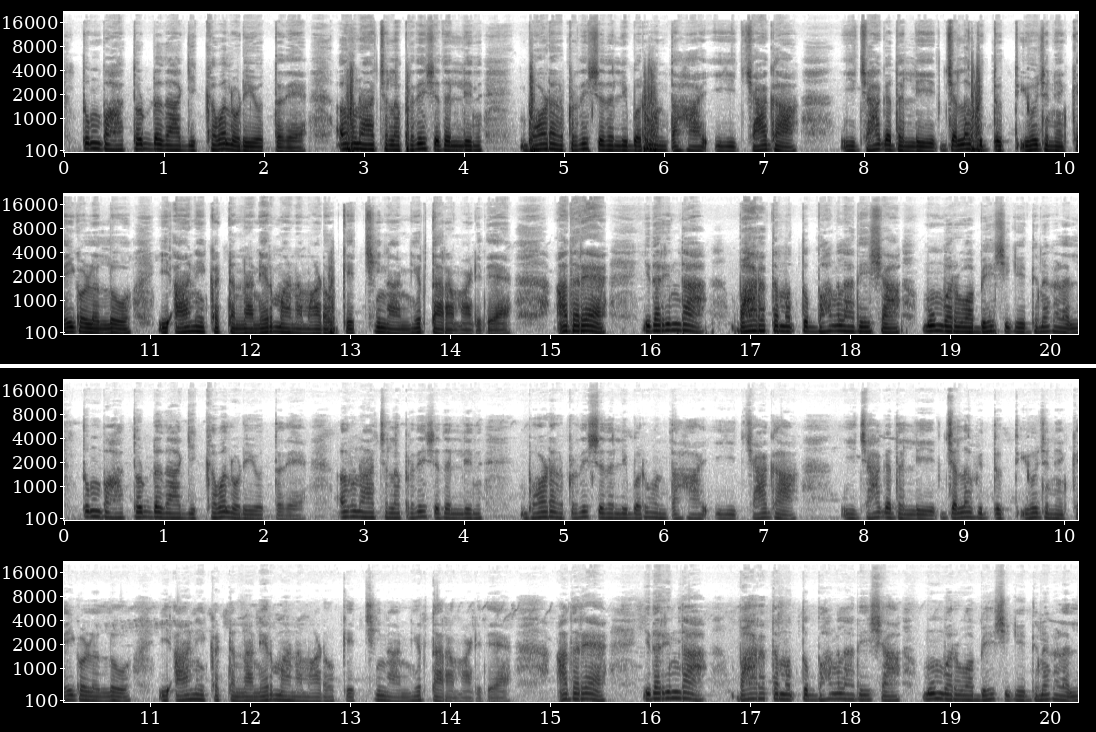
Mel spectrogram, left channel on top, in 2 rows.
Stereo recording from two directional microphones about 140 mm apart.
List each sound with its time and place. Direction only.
0.3 s speech: 45° left (ahead or behind)
12.2 s speech: 40° left (ahead or behind)
12.9 s speech: 65° left (ahead or behind)
16.0 s speech: 30° left (ahead or behind)
16.9 s speech: 50° left (ahead or behind); by 20.2 s 25° left (ahead or behind)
